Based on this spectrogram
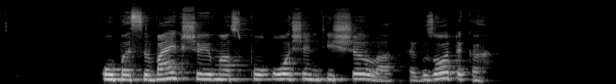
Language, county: Lithuanian, Tauragė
